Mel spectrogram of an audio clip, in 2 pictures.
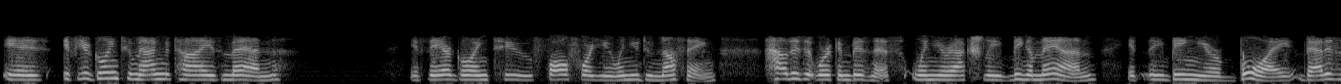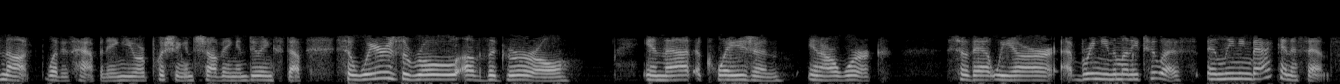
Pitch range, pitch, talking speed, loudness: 200-230 Hz, 215 Hz, 175 wpm, -26 LUFS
